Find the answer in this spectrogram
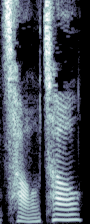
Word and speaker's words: Cao Cao: C, as in Cao Cao, is pronounced like the TS in its.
